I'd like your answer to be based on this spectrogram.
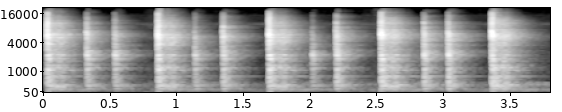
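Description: Sharp metallic hammer taps strike a ball joint stud on the suspension of a Mercedes SLK32 R170 or Crossfire SRT-6, about a dozen close, loud hits in quick groups of two and three, each ringing briefly.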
